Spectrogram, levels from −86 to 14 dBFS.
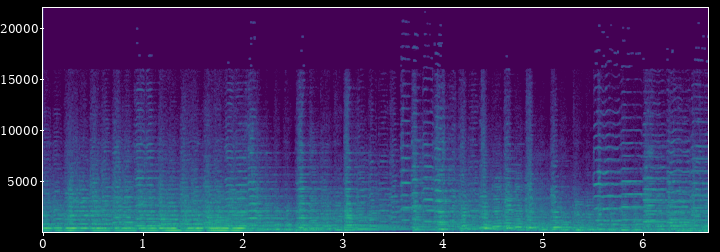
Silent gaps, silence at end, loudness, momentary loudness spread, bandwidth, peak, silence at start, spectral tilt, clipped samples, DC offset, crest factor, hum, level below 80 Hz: none; 0 s; -22 LUFS; 8 LU; 15.5 kHz; -6 dBFS; 0 s; -4.5 dB/octave; under 0.1%; under 0.1%; 16 dB; none; -66 dBFS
